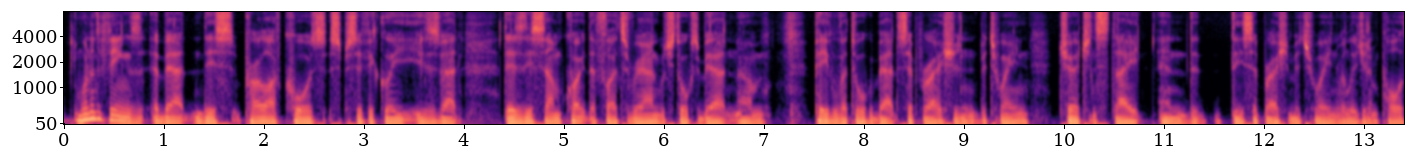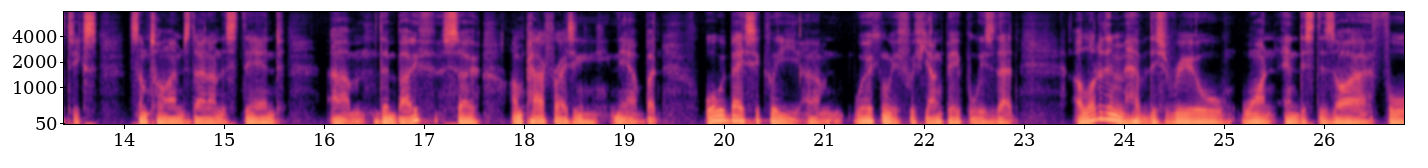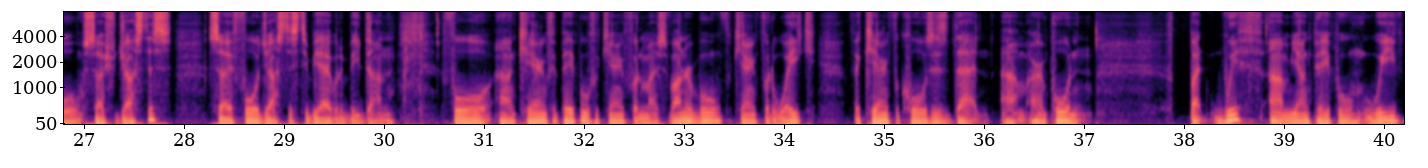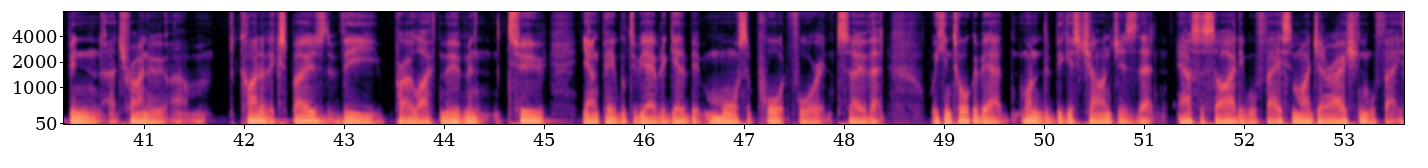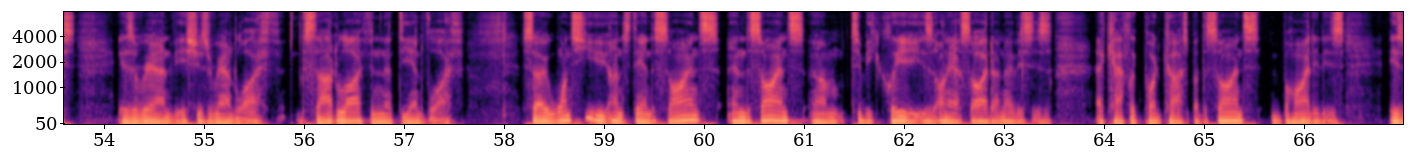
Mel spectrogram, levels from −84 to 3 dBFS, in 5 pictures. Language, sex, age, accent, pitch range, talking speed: English, male, 20-39, Australian, 95-110 Hz, 185 wpm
